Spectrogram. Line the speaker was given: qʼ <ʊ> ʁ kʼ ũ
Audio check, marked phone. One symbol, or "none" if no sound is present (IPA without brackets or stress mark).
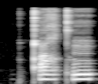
ʊ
